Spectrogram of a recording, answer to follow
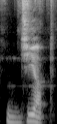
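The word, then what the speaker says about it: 지읒: এরপর হচ্ছে আমাদের গিয়ক সাথে লেজ, এটা হচ্ছে আমাদের জিয়ত। এটা হচ্ছে আমাদের জিয়ত। এর উচ্চারণ হচ্ছে ঝ এবং বরিগাত জ এর মাঝামাঝি একটা জায়গায়। মাঝে বা শেষে বসলে বরিগাত জ, ভাচ্চিম হিসাবে বসলে ত।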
